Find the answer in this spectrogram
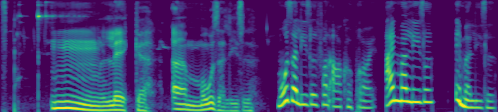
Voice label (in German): Werbung Reminder; Arcobraeu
